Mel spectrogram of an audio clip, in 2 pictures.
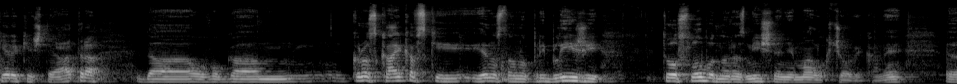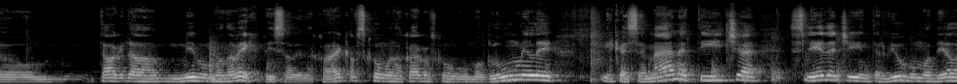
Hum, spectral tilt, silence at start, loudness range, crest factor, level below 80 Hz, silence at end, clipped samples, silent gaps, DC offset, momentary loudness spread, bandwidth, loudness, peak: none; -4.5 dB/octave; 0 s; 6 LU; 18 dB; -76 dBFS; 0 s; under 0.1%; none; under 0.1%; 13 LU; 19 kHz; -28 LUFS; -10 dBFS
